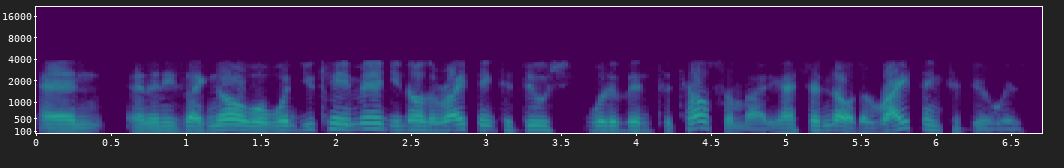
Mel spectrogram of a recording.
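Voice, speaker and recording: A man's voice: medium pitch, lively intonation, fast talker, no echo. Guy calling into a radio show, rambling story, plays out the back and forth, thin phone-line sound. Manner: rambling storyteller who acts out quoted exchanges. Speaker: caller. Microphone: telephone. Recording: tinny phone line, dry.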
